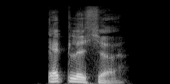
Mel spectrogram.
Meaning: scores (of), a number (of), several, quite a few (of)
- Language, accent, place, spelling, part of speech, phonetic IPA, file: German, Germany, Berlin, etliche, pronoun, [ˈɛtlɪçə], De-etliche.ogg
